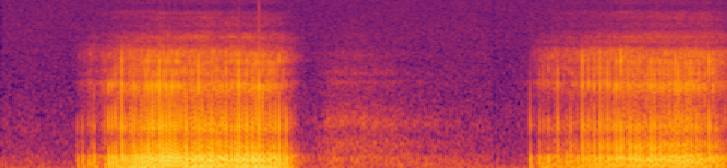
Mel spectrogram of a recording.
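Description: Loud, rough, rattling snores on inhalation, separated by quiet breathing out; ordinary heavy snoring.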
